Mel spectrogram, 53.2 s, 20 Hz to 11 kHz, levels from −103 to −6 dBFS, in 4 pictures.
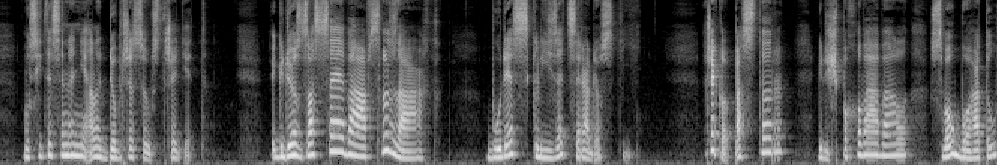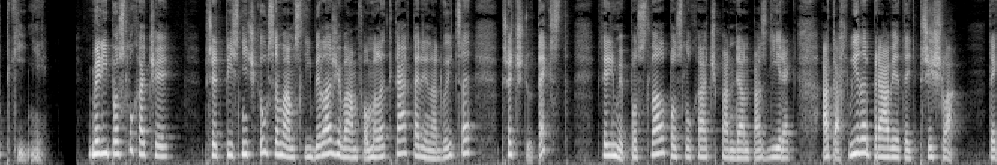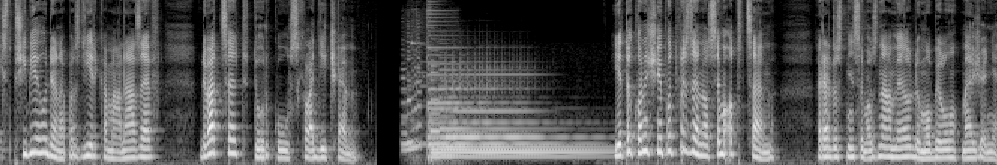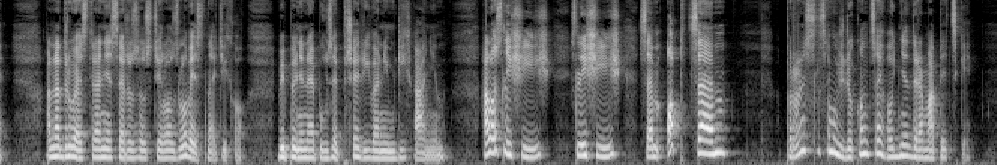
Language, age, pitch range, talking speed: Czech, 60-79, 165-230 Hz, 110 wpm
